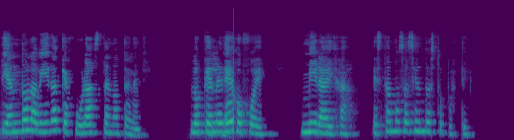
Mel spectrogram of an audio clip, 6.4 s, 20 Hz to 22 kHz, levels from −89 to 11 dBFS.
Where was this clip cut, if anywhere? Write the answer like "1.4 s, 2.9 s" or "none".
2.4 s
